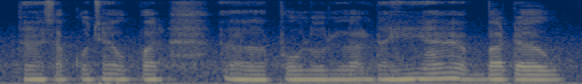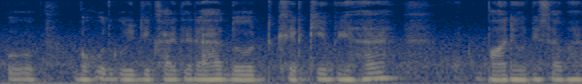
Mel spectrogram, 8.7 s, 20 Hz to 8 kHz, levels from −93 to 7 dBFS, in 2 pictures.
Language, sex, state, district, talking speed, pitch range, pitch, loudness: Hindi, male, Chhattisgarh, Balrampur, 170 wpm, 130-140 Hz, 135 Hz, -40 LUFS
